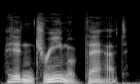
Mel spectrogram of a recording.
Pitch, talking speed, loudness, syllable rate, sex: 105 Hz, 215 wpm, -17 LUFS, 4.2 syllables/s, male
